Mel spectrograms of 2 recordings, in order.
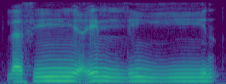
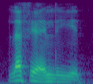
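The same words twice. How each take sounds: First: The ya vowel is held for two counts. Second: The ya vowel is cut short, not lengthened. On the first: The speaker calls it right. "والصواب إثبات حرف الياء يمد مقدار 2 حركات" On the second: The speaker calls it wrong. "بعض الناس يقرأ لحنا لفي عليين لفي عليين هكذا، طبعا هذا خطأ"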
